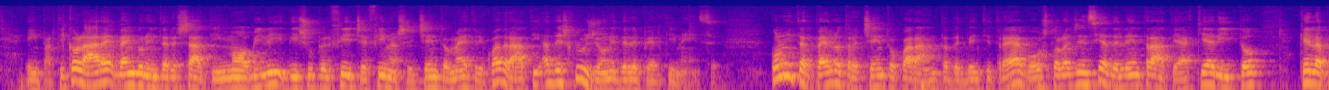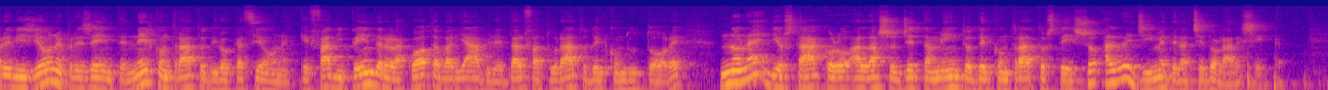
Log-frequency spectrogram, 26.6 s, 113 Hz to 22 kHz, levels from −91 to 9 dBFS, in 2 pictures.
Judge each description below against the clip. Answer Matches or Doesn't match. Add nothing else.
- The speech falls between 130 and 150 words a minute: Matches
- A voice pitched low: Matches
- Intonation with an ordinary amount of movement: Matches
